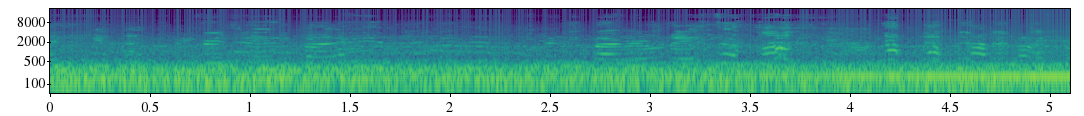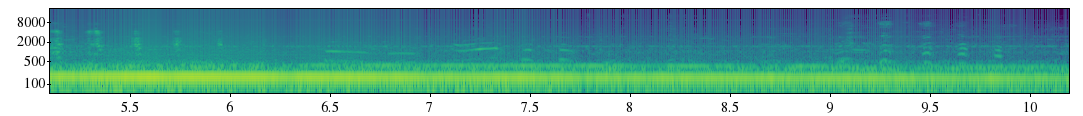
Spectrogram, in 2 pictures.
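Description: Boeing 737 airliner's cabin during landing rollout: a heavy rumble of the engines and the wheels on the runway, with a low hum that comes in about three and a half seconds in and slowly falls in pitch. Passengers' voices murmur faintly underneath.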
